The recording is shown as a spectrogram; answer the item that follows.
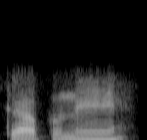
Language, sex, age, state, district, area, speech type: Assamese, male, 18-30, Assam, Golaghat, rural, conversation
